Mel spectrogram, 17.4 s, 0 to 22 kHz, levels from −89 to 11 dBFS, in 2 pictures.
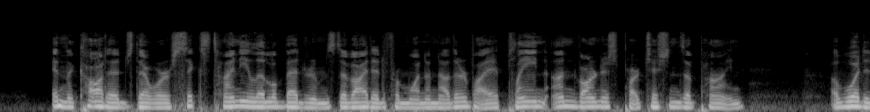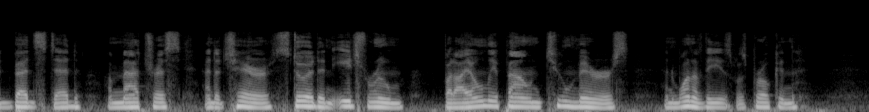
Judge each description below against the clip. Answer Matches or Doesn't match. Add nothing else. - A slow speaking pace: Doesn't match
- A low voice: Matches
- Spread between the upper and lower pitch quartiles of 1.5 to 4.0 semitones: Matches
